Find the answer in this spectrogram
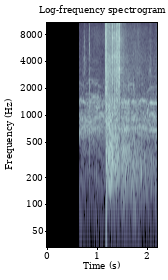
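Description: Silence, then about two-thirds of a second in the outdoor sound fades up and a single shotgun shot goes off a little past a second in, ringing out briefly.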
